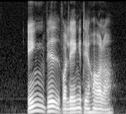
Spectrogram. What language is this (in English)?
Danish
